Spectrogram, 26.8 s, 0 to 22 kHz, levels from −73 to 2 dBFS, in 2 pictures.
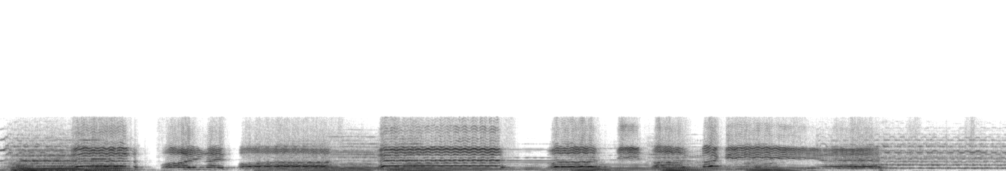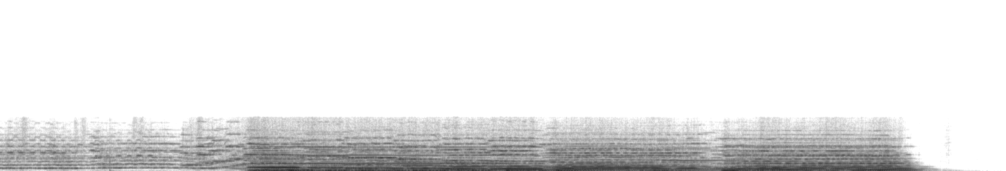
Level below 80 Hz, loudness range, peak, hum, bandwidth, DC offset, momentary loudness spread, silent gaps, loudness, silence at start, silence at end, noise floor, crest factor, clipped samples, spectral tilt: -38 dBFS; 10 LU; -2 dBFS; none; 7.2 kHz; under 0.1%; 15 LU; none; -15 LUFS; 0 s; 1.1 s; -68 dBFS; 16 dB; under 0.1%; -3.5 dB/octave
